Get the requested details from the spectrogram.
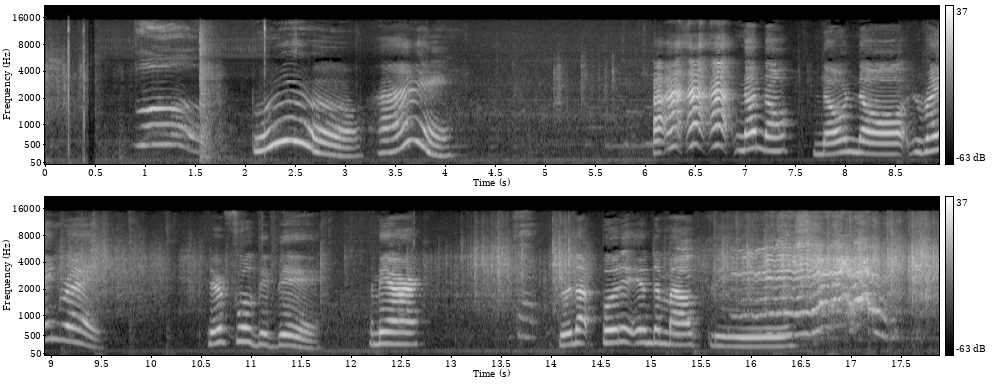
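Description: A toddler babbles and squeals in a high voice close by.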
